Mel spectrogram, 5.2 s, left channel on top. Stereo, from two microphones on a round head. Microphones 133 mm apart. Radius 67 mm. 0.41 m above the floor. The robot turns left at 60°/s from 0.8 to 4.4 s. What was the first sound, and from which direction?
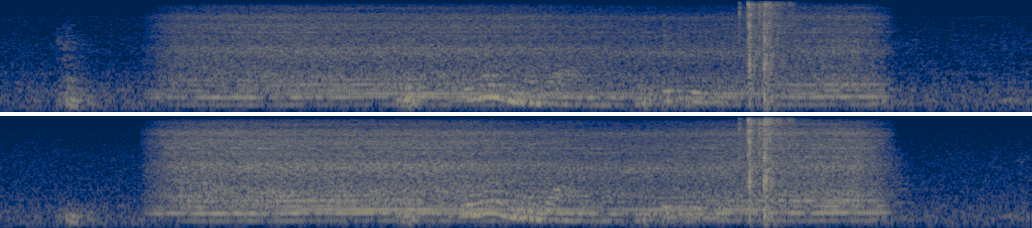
A woman speaking, 80° right.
